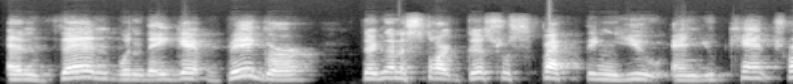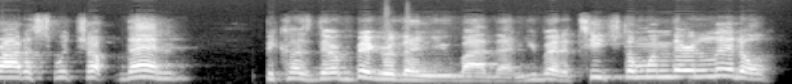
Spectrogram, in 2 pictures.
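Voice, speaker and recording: A middle-aged woman with a low voice, giving blunt, profane casual commentary as a livestream host, often laughing. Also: lively intonation, normal speed, mellow, highs cut off.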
